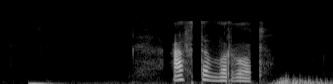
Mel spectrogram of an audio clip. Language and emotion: Russian, neutral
